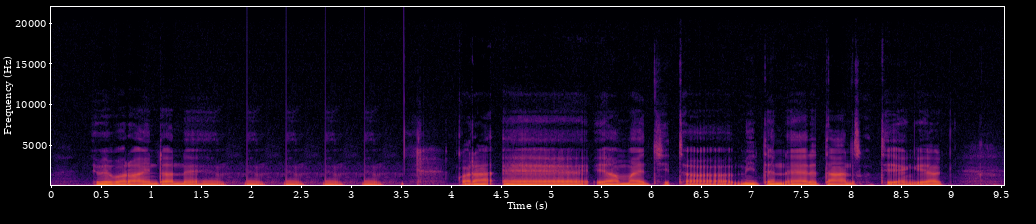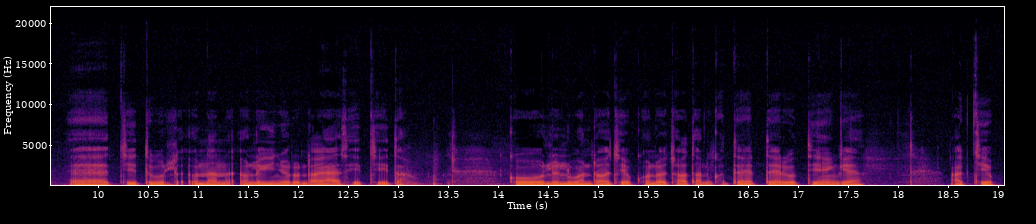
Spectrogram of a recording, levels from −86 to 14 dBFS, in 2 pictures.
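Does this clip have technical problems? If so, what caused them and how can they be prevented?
Yes. From 1.97 to 3.53 s, a broken-record loop repeats one 0.39 s fragment four times, likely a stalled stream resending its buffer, visible as identical tiled spectrogram blocks. Preventing it takes stall detection that mutes output or resynchronises the stream rather than replaying held data.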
